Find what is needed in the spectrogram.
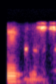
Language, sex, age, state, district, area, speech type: Sindhi, male, 60+, Delhi, South Delhi, urban, conversation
